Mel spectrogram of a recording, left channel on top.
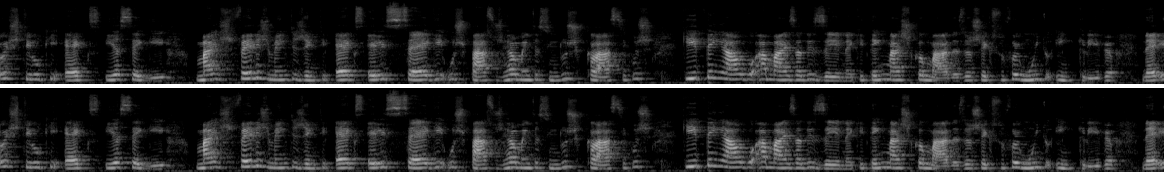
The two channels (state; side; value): normal; both; correlation 0.78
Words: o estilo que X ia seguir, mas felizmente, gente, X, ele segue os passos realmente, assim, dos clássicos, que tem algo a mais a dizer, né? Que tem mais camadas. Eu achei que isso foi muito incrível, né?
